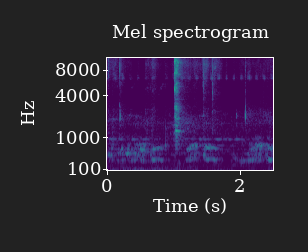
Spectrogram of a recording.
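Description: Domestic pigeons cooing, a low warbling coo that runs on steadily, with one sharp click about a second in.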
